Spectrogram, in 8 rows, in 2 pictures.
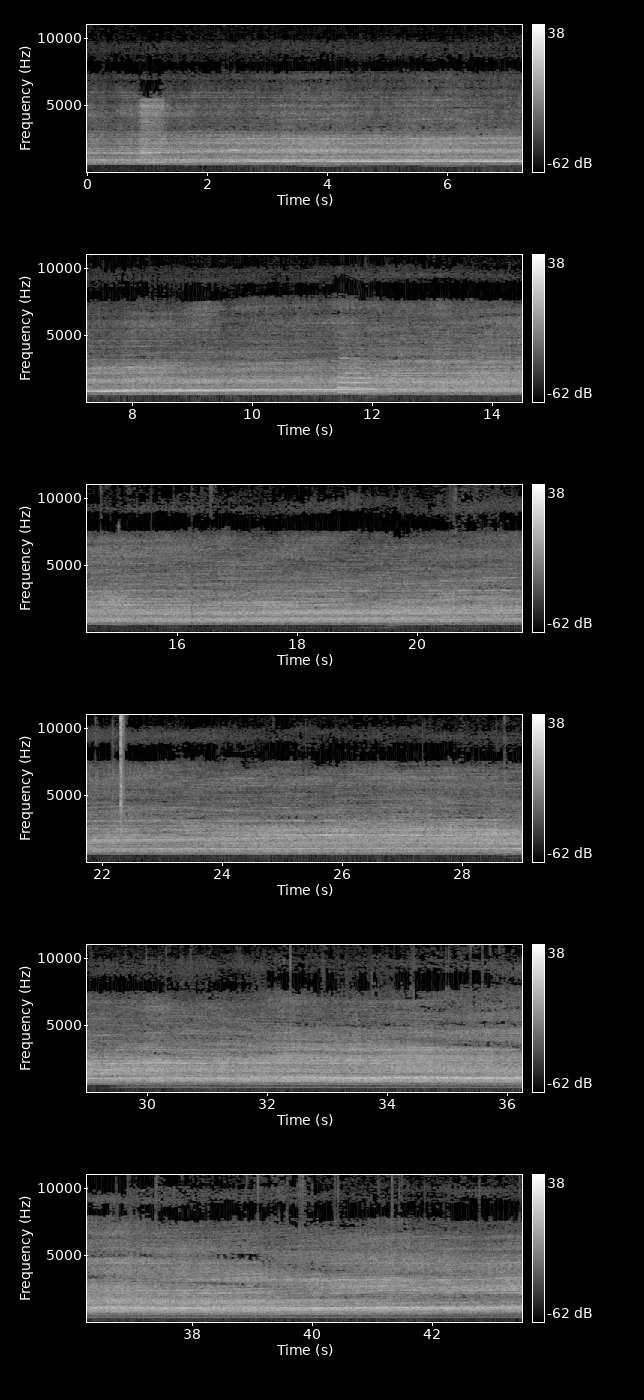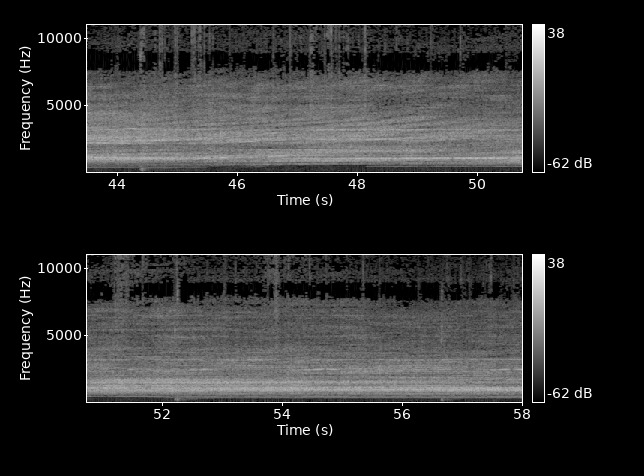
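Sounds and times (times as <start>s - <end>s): model train running on track: 0.0s - 58.0s.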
